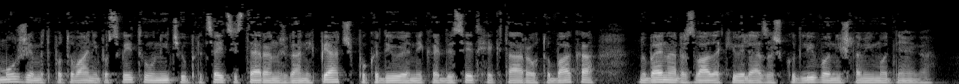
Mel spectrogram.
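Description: From start to finish the speech carries heavy MP3 compression artefacts, likely from encoding at a low bitrate that fits roughly 32 kbps. Nothing survives above 18.6 kHz, and weak frequency lines flicker in and out from frame to frame, giving a watery, swirling texture with metallic chirps on s sounds and smeared consonant attacks. A simple low-pass filter would dull the treble without this unstable, bubbling churn.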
